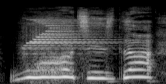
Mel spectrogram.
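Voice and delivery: high, slow amazed question; wide-eyed disbelief at the card; amazed gasp. Real, not acted. Pulling a strange card, amazed.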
